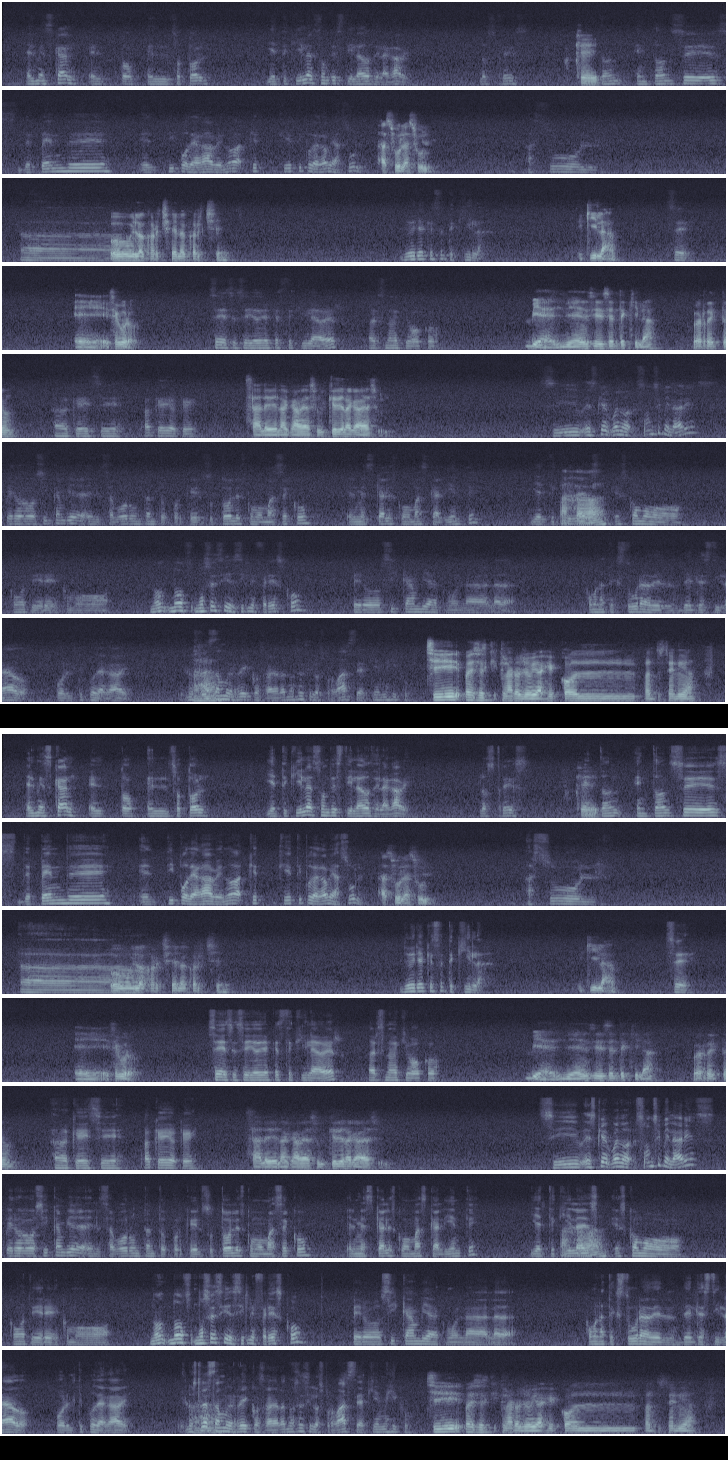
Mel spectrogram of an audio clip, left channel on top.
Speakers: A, on the right; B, on the left.
A: El mezcal, el, to- el sotol y el tequila son destilados del agave, los tres.
B: Ok,
A: Enton- entonces, depende el tipo de agave, ¿no? Ah, ¿Qué, qué tipo de agave? Azul.
B: azul, azul.
A: Azul. ah,
B: Uy, lo corché, lo corché.
A: yo diría que es el tequila.
B: Tequila,
A: Sí,
B: eh, seguro.
A: sí, sí, sí, yo diría que es tequila. A ver, a ver si no me equivoco.
B: Bien, bien, sí es el tequila. Correcto.
A: Ok, sí, ok, ok.
B: Sale del agave azul. ¿Qué es el agave azul?
A: Sí, es que bueno, son similares, pero sí cambia el sabor un tanto, porque el sotol es como más seco, el mezcal es como más caliente, y el tequila
B: Ajá,
A: es, es como, ¿cómo te diré? Como, no, no, no sé si decirle fresco, pero sí cambia como la, la, como la textura del, del destilado por el tipo de agave. Y los
B: ajá.
A: tres están muy ricos, la verdad, no sé si los probaste aquí en México.
B: Sí, pues es que claro, yo viajé con... ¿Cuántos tenía?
